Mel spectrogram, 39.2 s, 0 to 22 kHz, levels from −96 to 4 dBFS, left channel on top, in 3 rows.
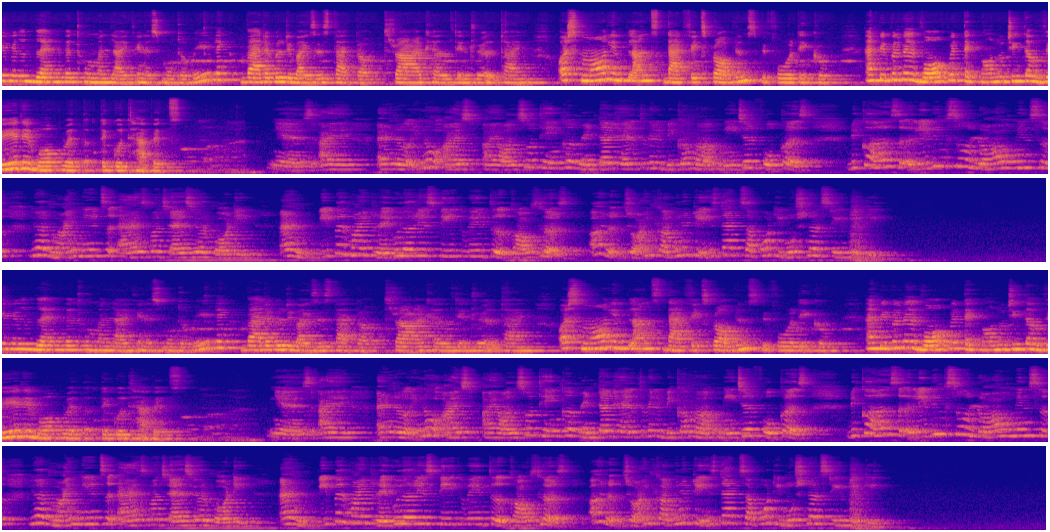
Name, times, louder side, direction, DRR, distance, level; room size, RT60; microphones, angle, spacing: voice 1, 0.0-6.7 7.0-10.4 10.8-15.4, left 3 dB, 55° left, 8 dB, 0.4 m, -20 dB
voice 2, 16.1-29.3 29.6-33.2 33.5-37.2, right 1 dB, 60° right, -3 dB, 1.1 m, -33 dB
3.3 x 3.2 x 3.2 m, 0.81 s
head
